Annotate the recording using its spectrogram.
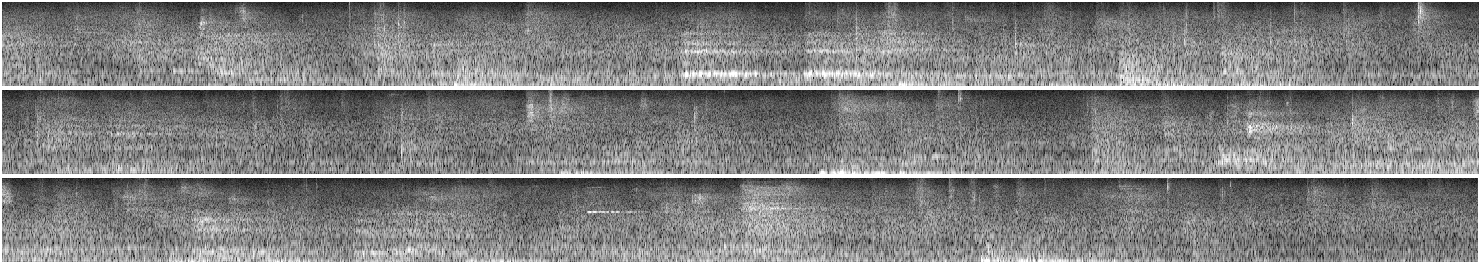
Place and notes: church ambience, Rovinj
sounds of tourists wandering through the church in Rovinj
